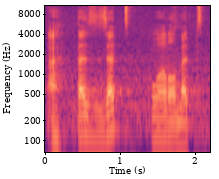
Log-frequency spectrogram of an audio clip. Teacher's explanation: ta itu sifatul hurufnya adalah hames. Ada seperti sedikit percikan.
